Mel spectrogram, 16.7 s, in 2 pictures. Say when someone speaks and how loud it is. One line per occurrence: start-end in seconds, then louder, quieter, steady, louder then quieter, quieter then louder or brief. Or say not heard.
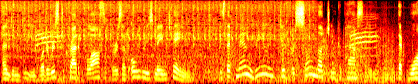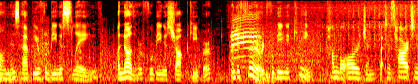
0.0-16.7 steady.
